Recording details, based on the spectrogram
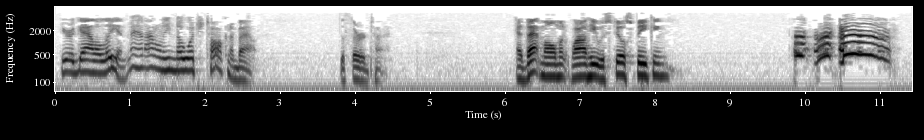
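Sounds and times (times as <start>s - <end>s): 
speech: 0.1s - 2.8s, 3.8s - 4.5s, 6.1s - 8.3s
rooster crowing: 9.8s - 11.3s.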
